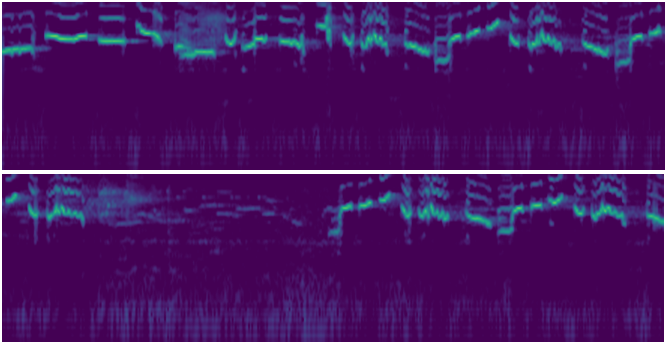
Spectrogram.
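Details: Oriental magpie-robin pouring out a provoking fighting song: dense strings of sharp, upward-swept whistles and chattering notes, interrupted by about two seconds of near silence before the rapid phrases resume.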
